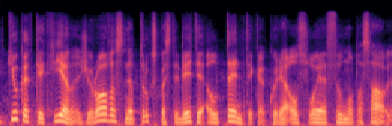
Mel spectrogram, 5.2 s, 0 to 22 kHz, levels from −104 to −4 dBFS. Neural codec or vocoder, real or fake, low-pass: autoencoder, 48 kHz, 32 numbers a frame, DAC-VAE, trained on Japanese speech; fake; 14.4 kHz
